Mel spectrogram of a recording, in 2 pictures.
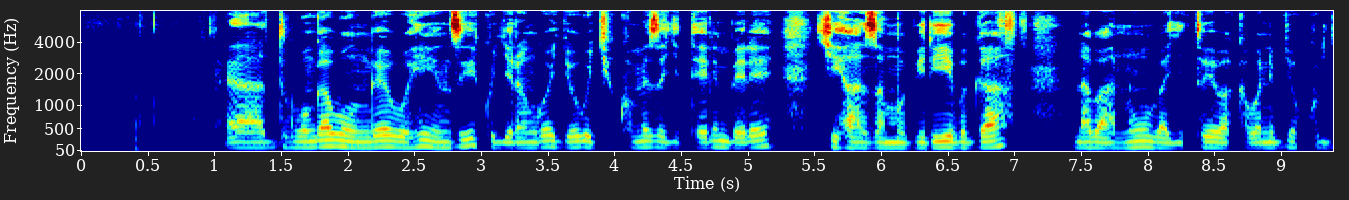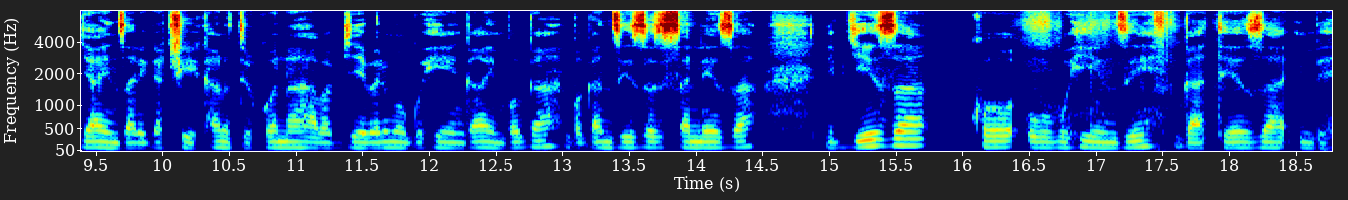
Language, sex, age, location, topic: Kinyarwanda, male, 25-35, Nyagatare, agriculture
